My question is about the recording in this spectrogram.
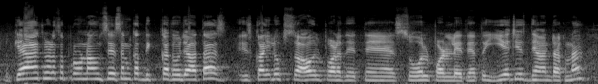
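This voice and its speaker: An English teacher gives a language lesson explained in Hindi, spelling each word letter by letter, repeating it and giving its meaning. Patient and repetitive, the teacher checks in often with "theek hai." The voice is medium-pitched, steady and fairly bright, delivered fast over a little hiss or hum.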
